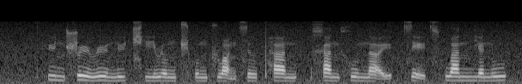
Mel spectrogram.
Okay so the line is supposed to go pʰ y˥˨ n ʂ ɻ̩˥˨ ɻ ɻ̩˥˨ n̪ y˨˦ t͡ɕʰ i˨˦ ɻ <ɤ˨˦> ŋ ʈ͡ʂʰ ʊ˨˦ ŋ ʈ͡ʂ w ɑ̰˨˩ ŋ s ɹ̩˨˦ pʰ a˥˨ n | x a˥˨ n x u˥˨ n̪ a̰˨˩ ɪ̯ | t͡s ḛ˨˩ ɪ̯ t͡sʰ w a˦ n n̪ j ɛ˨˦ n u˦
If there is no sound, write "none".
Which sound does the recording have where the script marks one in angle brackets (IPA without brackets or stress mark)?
ɤ˨˦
